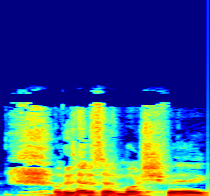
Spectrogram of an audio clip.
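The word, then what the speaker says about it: Ottessa Moshfegh: Otessa Moshfegh. Is that her name? Otessa Moshfegh? Yeah, I've heard it pronounced, and that sounds close.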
